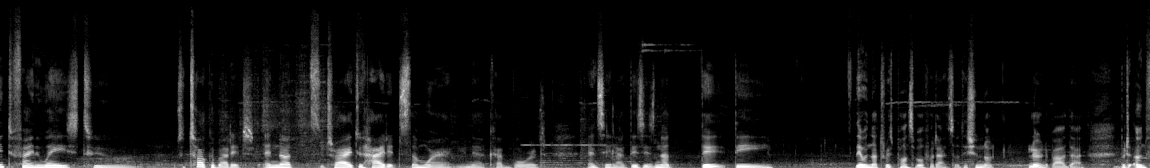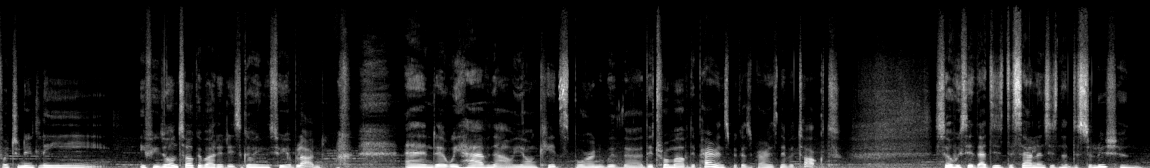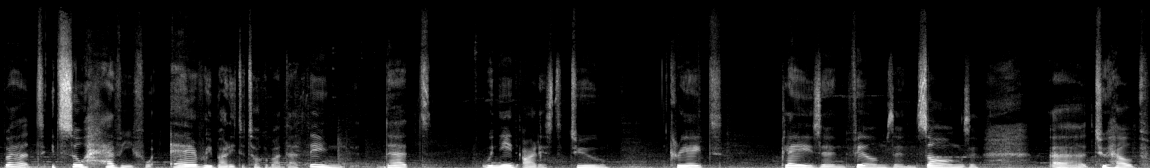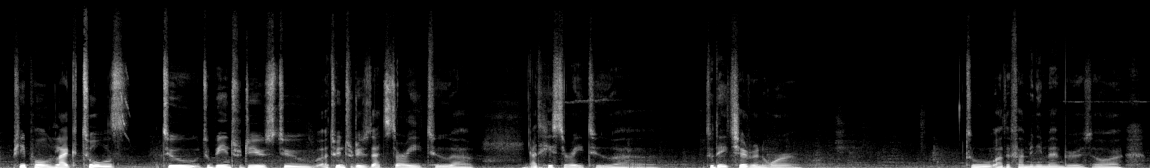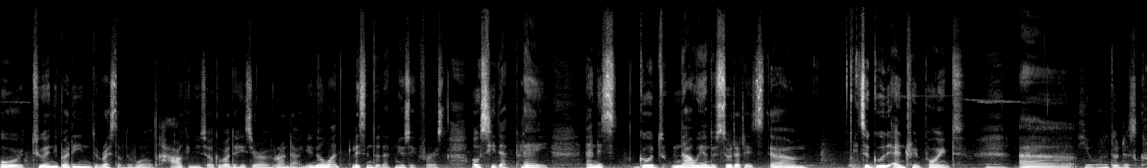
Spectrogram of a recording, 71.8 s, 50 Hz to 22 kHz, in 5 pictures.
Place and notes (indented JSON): {
  "title": "City Library, Hamm, Germany - The heritage of genocide…",
  "date": "2014-06-16 15:44:00",
  "description": "… Carole continues telling us how artists, and especially women artists picked up the task of facing the heritage of genocide und of healing social trauma…",
  "latitude": "51.68",
  "longitude": "7.81",
  "altitude": "66",
  "timezone": "Europe/Berlin"
}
